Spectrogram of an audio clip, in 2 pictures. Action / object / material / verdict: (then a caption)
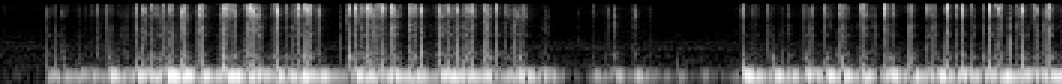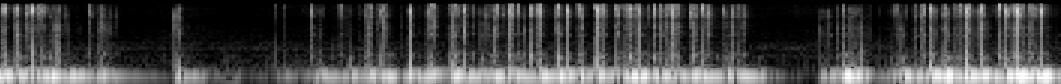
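scrape / metal mesh microphone grille / metal mesh / none. Long nails scratch the sides of the hollow metal mesh grille on a black desktop microphone, producing dense, gritty scraping with a heavy low throbbing rumble and a bright, hissy top. The scratching comes in long continuous bursts separated by brief near-silent pauses.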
